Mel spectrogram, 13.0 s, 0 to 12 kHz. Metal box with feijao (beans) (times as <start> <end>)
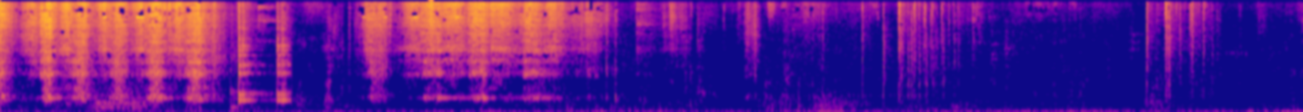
0.0 7.7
